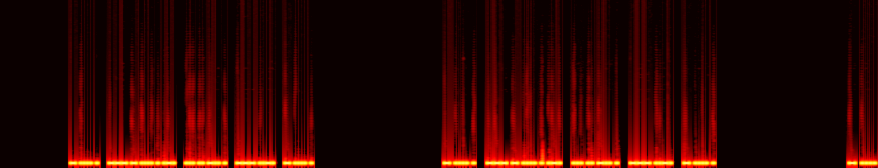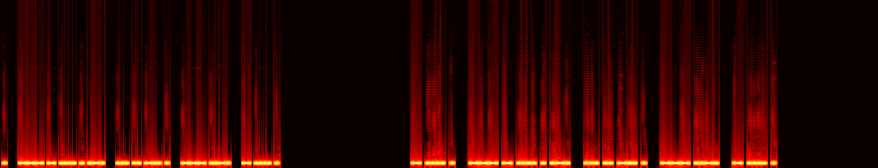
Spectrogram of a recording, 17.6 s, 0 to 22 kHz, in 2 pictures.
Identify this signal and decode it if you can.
Morse code, heard as a keyed tone, about 64 wpm, 700 Hz. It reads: THE OTHER SIDE OF THE THE OTHER SIDE OF THE THE OTHER SIDE OF THE THE OTHER SIDE OF THE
